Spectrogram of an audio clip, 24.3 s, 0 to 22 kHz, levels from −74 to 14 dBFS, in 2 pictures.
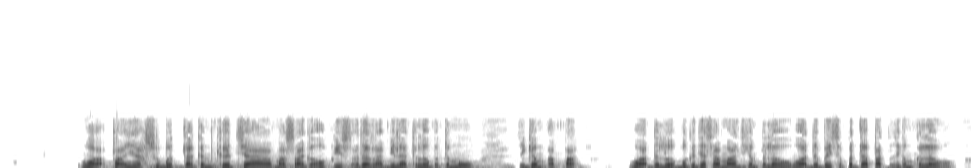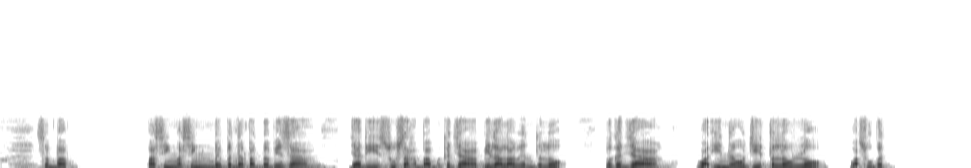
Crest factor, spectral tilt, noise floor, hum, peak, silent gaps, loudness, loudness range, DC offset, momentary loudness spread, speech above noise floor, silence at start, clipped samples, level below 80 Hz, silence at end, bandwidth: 18 dB; -7 dB/octave; -69 dBFS; none; 0 dBFS; 13.63-13.67 s, 19.64-19.68 s, 20.72-20.78 s; -18 LUFS; 4 LU; under 0.1%; 8 LU; 52 dB; 1 s; under 0.1%; -48 dBFS; 1.1 s; 7 kHz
